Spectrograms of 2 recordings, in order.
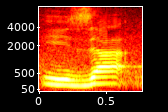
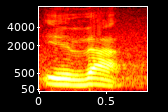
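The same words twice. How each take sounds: First: The middle consonant is a plain buzzing z. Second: The middle consonant is a voiced th, tongue between teeth. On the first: The speaker calls it wrong. "bukan iza" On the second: The speaker calls it right. "tapi iza"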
